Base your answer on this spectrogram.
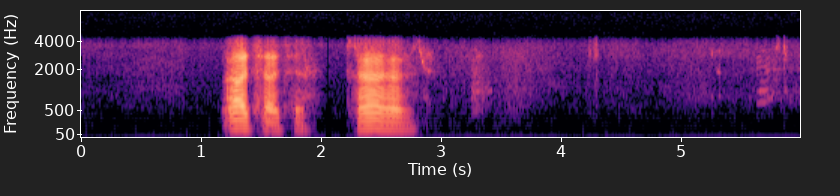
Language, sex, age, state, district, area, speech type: Santali, male, 18-30, West Bengal, Purulia, rural, conversation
